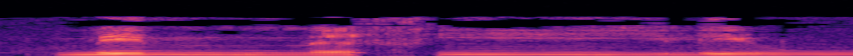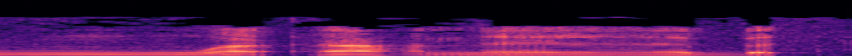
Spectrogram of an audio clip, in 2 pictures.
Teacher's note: الخاء هنا جاءت مكسورة، فلا بد أن تكون في أدنى مراتب التفخيم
